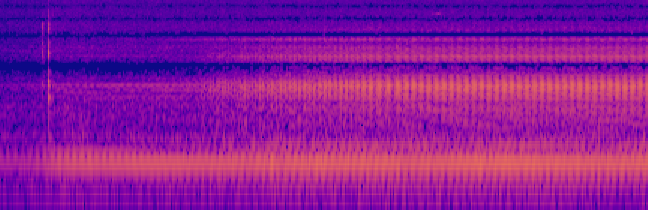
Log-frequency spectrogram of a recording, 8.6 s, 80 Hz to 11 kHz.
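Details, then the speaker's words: 1960s Philco S-1262BK 12-inch black-and-white tube TV: steady low buzz with faint high whine, sound cutting in when pressing the board, traced to a loose connection. "see see if I push on this stuff here Oh what the hell you get my sound back we got a loose connection there let's take a closer look at that one"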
